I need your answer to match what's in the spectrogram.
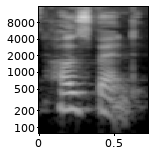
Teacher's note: इसका first syllable हज जो है ना वो स्ट्रेस्ड है क्योंकि यहाँ पे फोर्स दी जा रही है। नेक्स्ट वाला अनस्ट्रेस्ड है।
